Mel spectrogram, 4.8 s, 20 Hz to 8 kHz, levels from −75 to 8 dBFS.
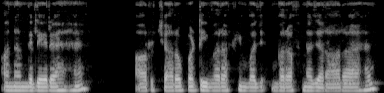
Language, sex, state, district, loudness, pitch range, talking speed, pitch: Magahi, male, Bihar, Jahanabad, -18 LUFS, 110-120 Hz, 185 wpm, 115 Hz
